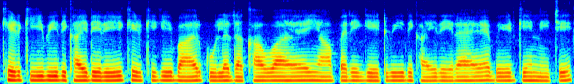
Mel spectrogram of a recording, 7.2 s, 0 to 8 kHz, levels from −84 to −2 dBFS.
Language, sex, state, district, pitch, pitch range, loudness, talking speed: Hindi, female, Rajasthan, Jaipur, 140 Hz, 140-145 Hz, -16 LUFS, 215 wpm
